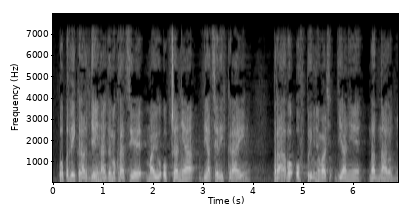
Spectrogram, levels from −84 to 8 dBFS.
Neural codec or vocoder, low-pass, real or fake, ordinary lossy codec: vocoder, 24 kHz, 100 mel bands, Vocos; 7.2 kHz; fake; none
